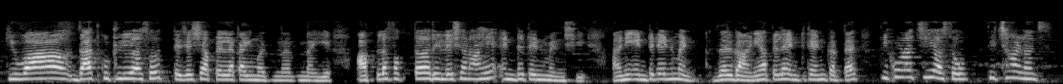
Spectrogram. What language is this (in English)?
Marathi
